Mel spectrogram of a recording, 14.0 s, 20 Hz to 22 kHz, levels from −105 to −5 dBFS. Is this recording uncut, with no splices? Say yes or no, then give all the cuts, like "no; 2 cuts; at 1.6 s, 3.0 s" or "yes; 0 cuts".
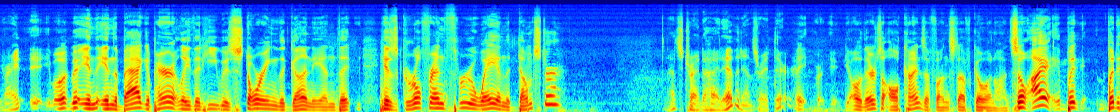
yes; 0 cuts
